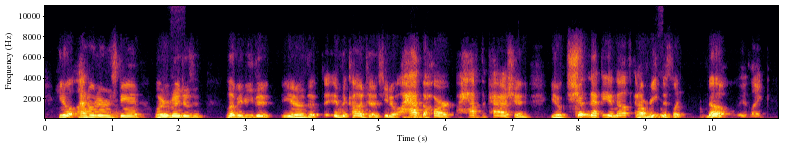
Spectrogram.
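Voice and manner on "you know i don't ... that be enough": upset, worked up, hurt, aggrieved delivery. Retelling a comic scene where Cypher gets upset: imitating upset Cypher. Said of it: "Cypher's getting all upset, and he's like".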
